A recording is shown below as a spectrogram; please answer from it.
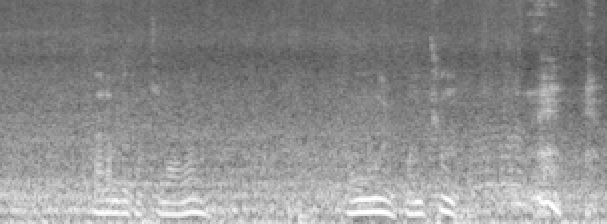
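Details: Honey bees clustered at the hive entrance and sides, unable to cope with heatwave heat; low droning hum with several louder wavering, rising and falling buzzes of bees flying close by, some faint background noise.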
